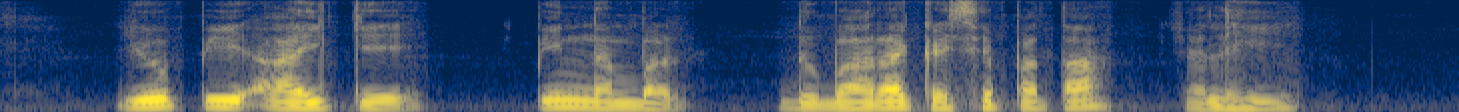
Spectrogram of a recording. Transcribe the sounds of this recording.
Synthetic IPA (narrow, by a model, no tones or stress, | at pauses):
juːpiaːike | pɪnːɐ̃mbəɾ | d̪obaːɾakɛːsepɐt̪a | t͡ʃɐlɦiː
